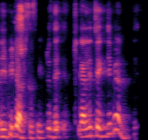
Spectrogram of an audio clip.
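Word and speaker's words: dent: ত দ মানে হচ্ছে দাঁত। দ যেটা ইংলিশে আমরা যেটা বলি হচ্ছে টু ফ্রেঞ্চে সেটা হচ্ছে দ ডি ই এন টি টি এর উচ্চারণটা হবে না তো ফ্রেঞ্চে নরমালি যেটা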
